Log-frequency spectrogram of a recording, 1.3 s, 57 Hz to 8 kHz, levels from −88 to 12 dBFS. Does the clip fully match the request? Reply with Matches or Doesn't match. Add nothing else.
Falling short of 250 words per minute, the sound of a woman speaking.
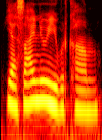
Doesn't match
